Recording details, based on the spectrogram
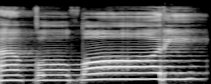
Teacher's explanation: huruf ro dibaca secara tarqik karena berharakat kasrah. Dibacanya tipis.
